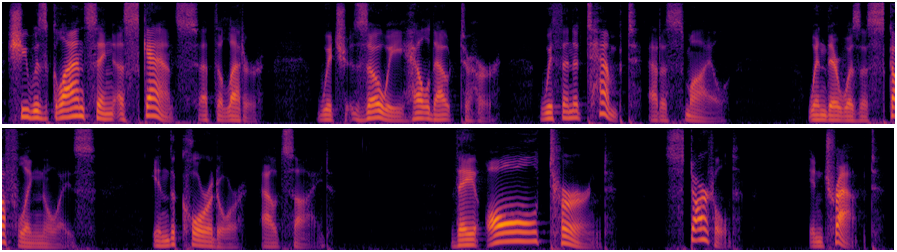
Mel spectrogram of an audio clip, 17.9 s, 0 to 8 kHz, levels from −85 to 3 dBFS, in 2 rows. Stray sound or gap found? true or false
false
